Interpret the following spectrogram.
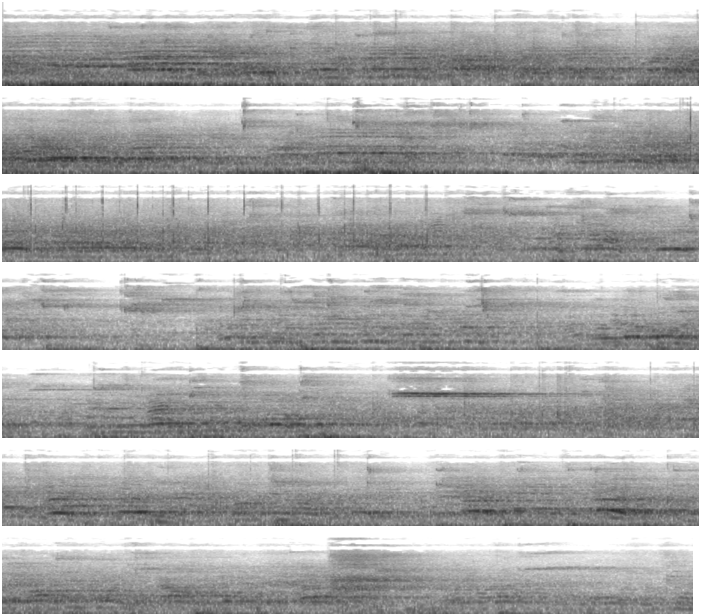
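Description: Basketball bouncing and sneakers on a hardwood gym floor under a steady din of spectators' voices, echoing in a large hall. A short high tone sounds about two-thirds of the way through.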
